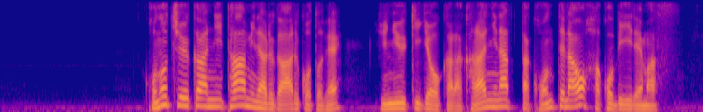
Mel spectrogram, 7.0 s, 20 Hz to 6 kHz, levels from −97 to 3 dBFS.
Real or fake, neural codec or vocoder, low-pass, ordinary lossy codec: fake; codec, 16 kHz, 6 kbps, DAC; 5.4 kHz; none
